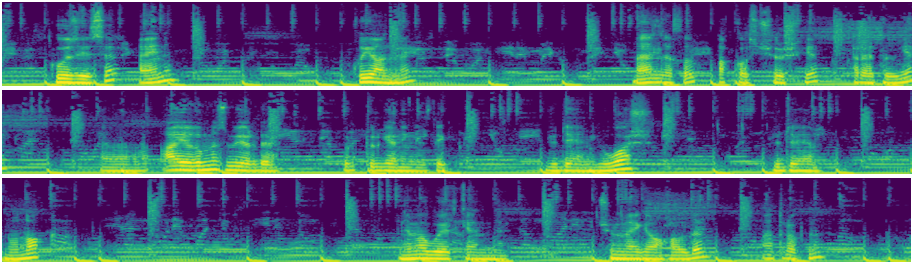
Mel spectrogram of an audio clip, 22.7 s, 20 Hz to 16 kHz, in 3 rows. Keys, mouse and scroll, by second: 3.9-5.7 drag, 11.3-13.2 drag.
